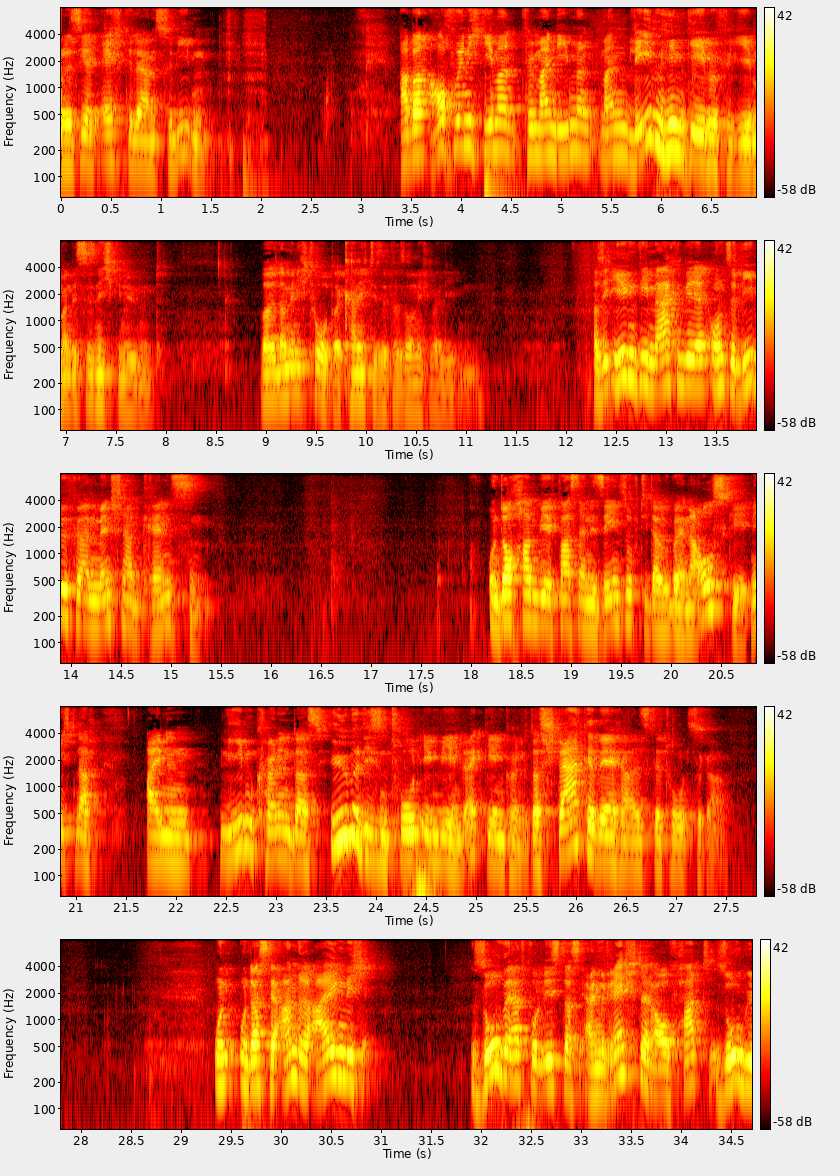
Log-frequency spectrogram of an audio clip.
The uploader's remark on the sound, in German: Das war die Herausforderung, mit der wir uns heute bei der Predigt während der BeFree Messe auseinandergesetzt haben.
